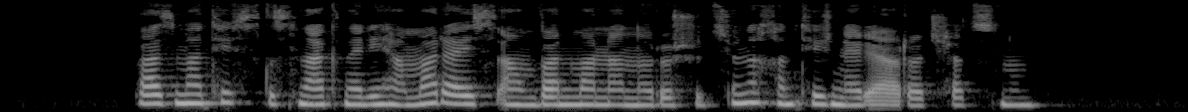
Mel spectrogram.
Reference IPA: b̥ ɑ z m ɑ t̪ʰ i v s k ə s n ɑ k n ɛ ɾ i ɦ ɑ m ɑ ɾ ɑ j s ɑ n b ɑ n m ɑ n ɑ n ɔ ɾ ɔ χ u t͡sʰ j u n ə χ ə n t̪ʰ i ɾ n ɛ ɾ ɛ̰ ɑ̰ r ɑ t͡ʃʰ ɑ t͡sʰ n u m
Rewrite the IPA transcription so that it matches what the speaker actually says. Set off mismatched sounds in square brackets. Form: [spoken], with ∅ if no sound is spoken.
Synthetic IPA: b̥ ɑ z m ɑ t̪ʰ i v s k ə s n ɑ k n ɛ ɾ i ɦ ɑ m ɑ ɾ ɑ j s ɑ n [v] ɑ n m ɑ n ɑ n ɔ ɾ ɔ [ʃ] u t͡sʰ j u n ə χ ə n t̪ʰ i ɾ n ɛ ɾ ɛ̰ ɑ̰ r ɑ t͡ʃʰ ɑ t͡sʰ n u m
